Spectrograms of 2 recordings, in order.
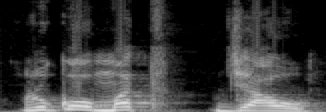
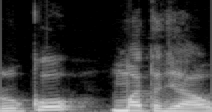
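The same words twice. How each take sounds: First: There is a pause after रुको मत. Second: There is a pause after रुको.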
